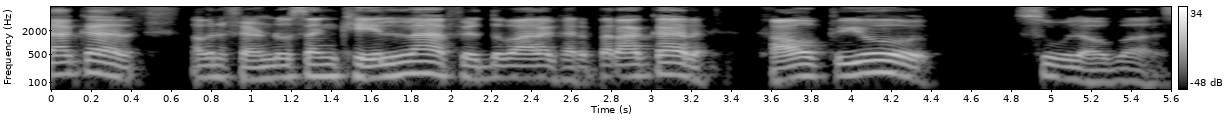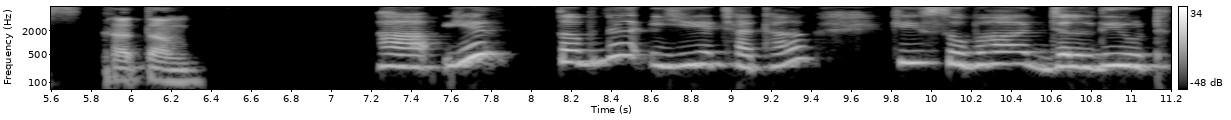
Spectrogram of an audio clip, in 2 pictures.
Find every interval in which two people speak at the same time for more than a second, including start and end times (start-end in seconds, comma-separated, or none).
none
